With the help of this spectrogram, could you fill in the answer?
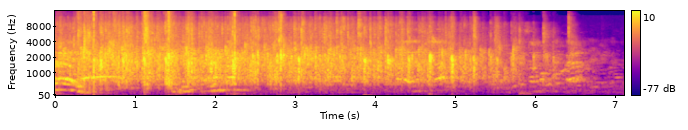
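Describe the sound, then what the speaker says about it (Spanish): A podcast audience applauds in a dense, sustained wash of clapping that holds for several seconds with voices mixed in, then fades out near the end. "¡Aplausos!"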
